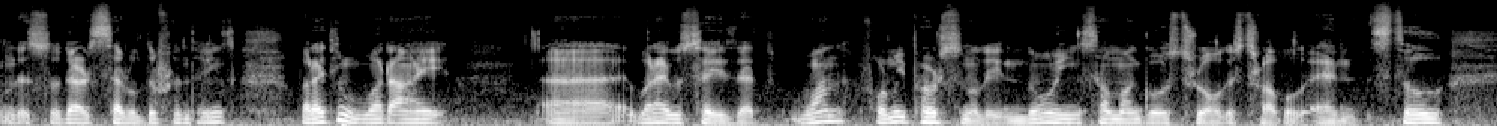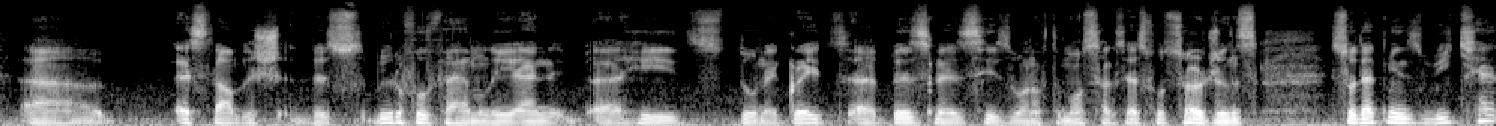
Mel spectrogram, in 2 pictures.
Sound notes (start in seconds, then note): none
